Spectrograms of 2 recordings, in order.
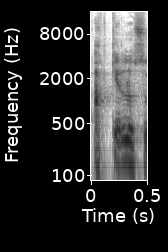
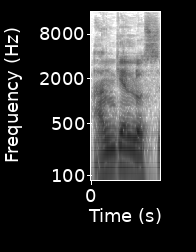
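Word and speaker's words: ἄγγελος: 그러니까 기억 요런 계통의 스펠링이 두 개가 겹쳐 나올 적에는 앞에 거를 이응으로 바꾼다는 거 아시죠? 대표적인 게 뭐였어요? 안겔로스죠. 안겔로스. 감마잖아요. 그러니까 기억기억에서 악겔로스 그럴 것 같은데 그게 아니라 앙겔로스 이렇게 된다고요.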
